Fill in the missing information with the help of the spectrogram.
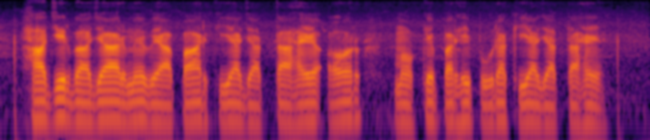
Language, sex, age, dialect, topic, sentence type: Hindi, male, 51-55, Kanauji Braj Bhasha, banking, statement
